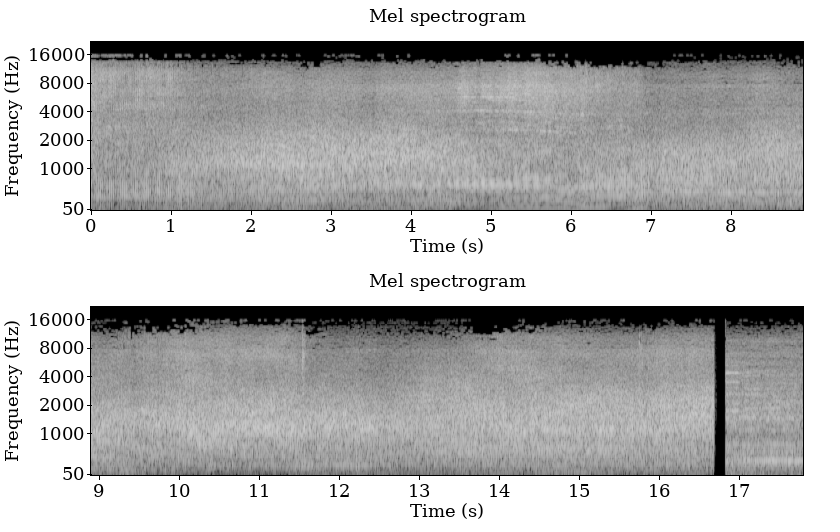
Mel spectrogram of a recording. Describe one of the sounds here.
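Tyres roll steadily along a road as a car drives.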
